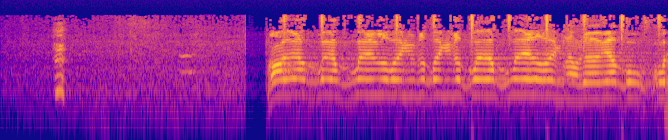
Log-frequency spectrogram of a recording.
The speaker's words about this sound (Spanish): como maullando y eso él coge, hace un loop y, le pone música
